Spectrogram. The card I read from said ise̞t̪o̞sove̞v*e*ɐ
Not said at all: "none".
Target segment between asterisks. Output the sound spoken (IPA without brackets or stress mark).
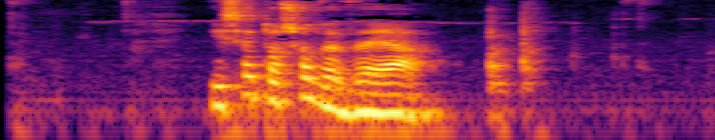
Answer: e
